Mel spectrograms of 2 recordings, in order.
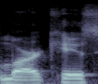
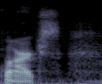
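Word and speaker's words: Marques: George Clinton, Robert Woo, Marquez Houston, uh I think it's pronounced Marks. Um Jay Austin Richards, Jay August Richards.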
